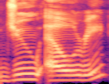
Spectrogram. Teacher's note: the word kind of gets a little bit smushed together and we say jewelry instead. We miss that second E sound in there.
